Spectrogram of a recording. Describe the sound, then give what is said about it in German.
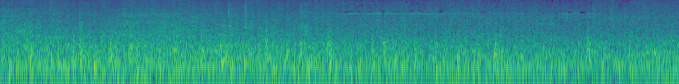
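A train brakes with a dense, loud rolling rumble that continues without a break, and a faint high-pitched squeal appears in the latter half. “Der Zug bremst ab.”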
